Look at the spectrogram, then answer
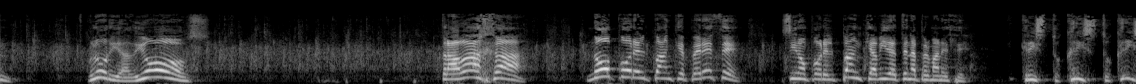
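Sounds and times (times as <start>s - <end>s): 
speech: 0.0s - 0.2s, 0.9s - 2.2s, 4.4s - 5.3s, 5.9s - 11.3s
audience applause: 0.0s - 8.6s.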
